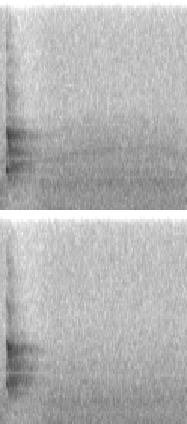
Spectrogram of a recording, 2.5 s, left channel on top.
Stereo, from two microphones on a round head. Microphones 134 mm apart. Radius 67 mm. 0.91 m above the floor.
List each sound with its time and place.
0.1 s a bird: 20° left (ahead or behind), 1.4 m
